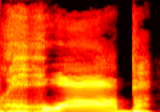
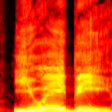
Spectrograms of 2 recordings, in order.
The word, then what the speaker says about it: UAB: And finally, we had a conference championship for Hwab. I'm told it's pronounced Hwab. Hwab? UAB.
